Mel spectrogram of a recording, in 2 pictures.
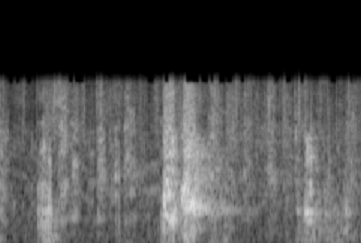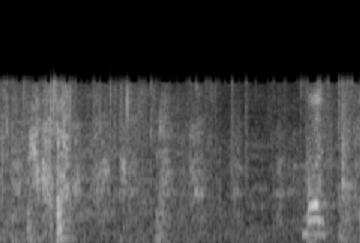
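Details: Two Labrador Retrievers playing ball give loud, sharp barks amid a person's repeated calls to fetch the ball.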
